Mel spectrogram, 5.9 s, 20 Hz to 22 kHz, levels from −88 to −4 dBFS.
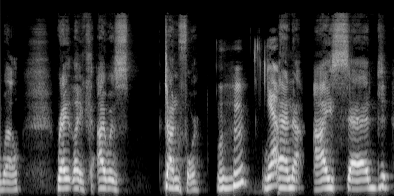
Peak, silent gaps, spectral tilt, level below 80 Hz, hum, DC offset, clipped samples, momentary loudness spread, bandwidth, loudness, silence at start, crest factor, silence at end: -2 dBFS; 3.17-3.23 s; -4.5 dB/octave; -72 dBFS; none; under 0.1%; under 0.1%; 12 LU; 17 kHz; -21 LUFS; 0 s; 18 dB; 0.1 s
